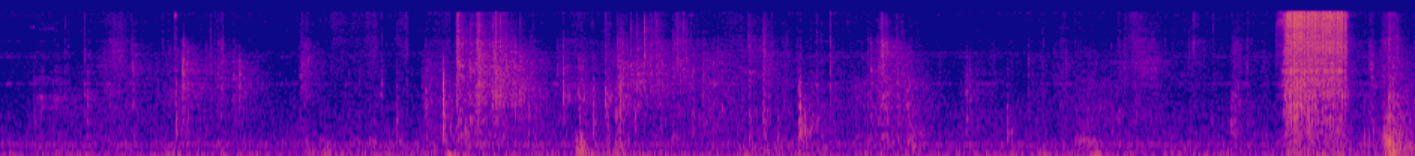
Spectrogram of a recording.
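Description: Plastic parts click and rattle as hands fit them together.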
